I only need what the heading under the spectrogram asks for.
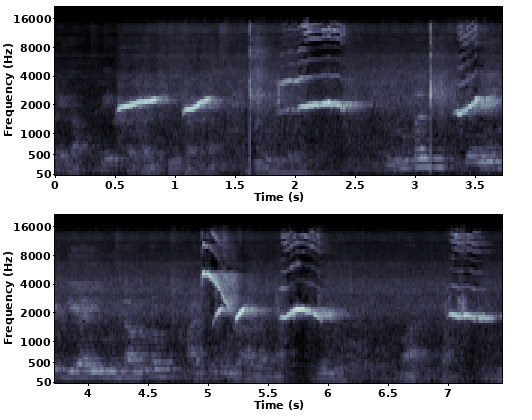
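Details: Greater green leafbird calling noisily, described as mimicking an eagle for luring: a string of upslurred whistles at similar pitch, one coarse downward rasp midway, and a low, voice-like murmur in the background.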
